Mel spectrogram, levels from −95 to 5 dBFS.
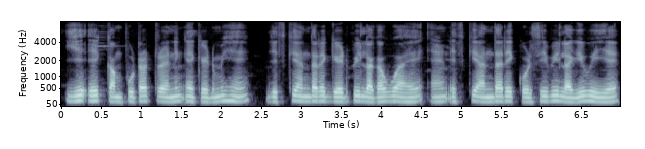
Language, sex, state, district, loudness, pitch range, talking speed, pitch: Hindi, male, Jharkhand, Sahebganj, -18 LUFS, 120-130 Hz, 205 wpm, 125 Hz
